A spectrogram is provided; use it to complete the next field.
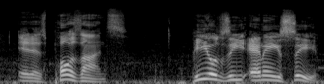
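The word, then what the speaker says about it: Poznac: how do you pronounce your last name? It is Pozanc.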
